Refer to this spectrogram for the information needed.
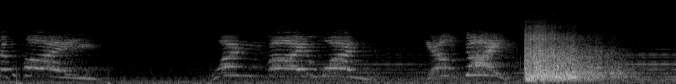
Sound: gun fires

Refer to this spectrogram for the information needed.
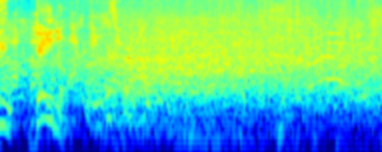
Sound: cheering

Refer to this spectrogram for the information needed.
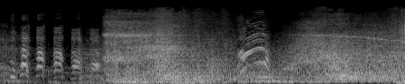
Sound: laughing

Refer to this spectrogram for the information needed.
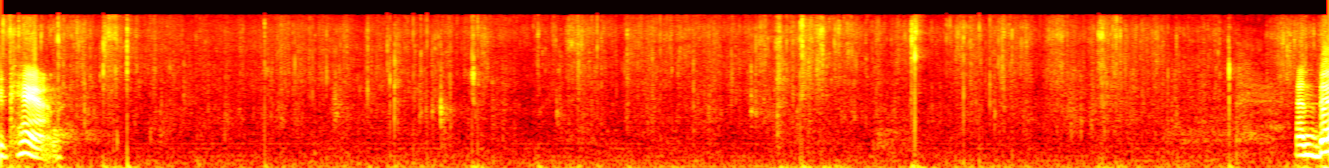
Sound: sound of soil falling off of plant and plant rustling

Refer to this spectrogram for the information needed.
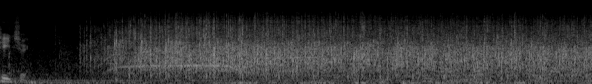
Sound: cheers and applause

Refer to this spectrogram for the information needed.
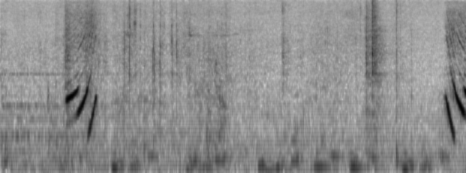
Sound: rummaging

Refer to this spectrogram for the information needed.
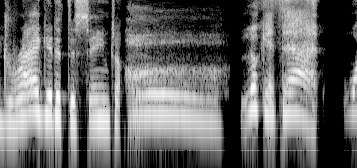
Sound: gasp

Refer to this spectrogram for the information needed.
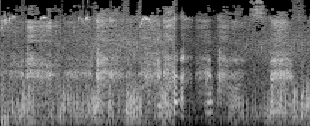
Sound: wind blowing; laughing

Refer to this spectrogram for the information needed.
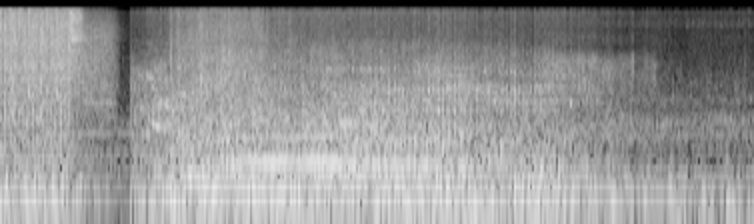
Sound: monster scream

